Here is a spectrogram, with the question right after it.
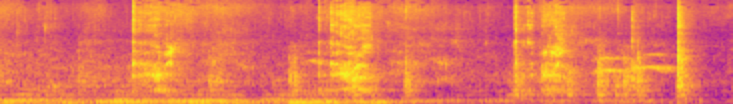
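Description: A spoon scrapes and clanks against a pot while chicken and roughly chopped tomatoes sizzle together in a Torai vegetable and chicken curry. The bursts of stirring are irregular and come over a soft background sizzle.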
